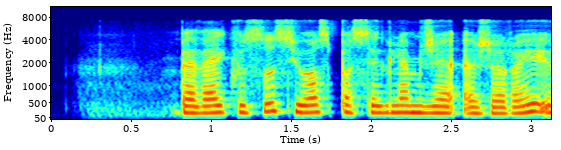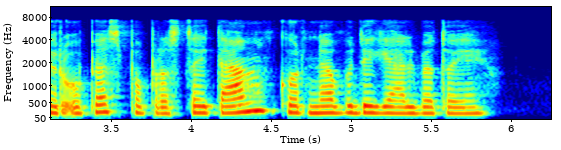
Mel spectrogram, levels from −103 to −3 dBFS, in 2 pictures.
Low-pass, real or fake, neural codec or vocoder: 7.2 kHz; real; none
